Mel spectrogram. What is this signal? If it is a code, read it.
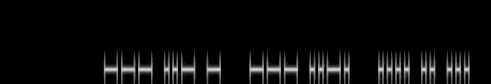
Morse code, heard as a keyed tone, about 28 wpm, 700 Hz. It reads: OUT OF HIS
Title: Sets of 3 Words 28wpm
